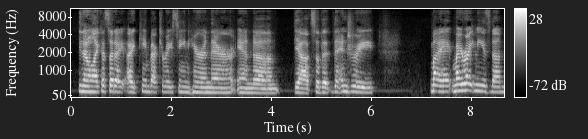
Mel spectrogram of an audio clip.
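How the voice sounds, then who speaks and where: A woman with an American accent and an ordinary speaking voice talks at a fairly slow pace and medium pitch, her intonation fairly even, over a quiet background. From US Southwest, Arizona. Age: 50s. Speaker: retired jet ski racer. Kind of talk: casual interview.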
